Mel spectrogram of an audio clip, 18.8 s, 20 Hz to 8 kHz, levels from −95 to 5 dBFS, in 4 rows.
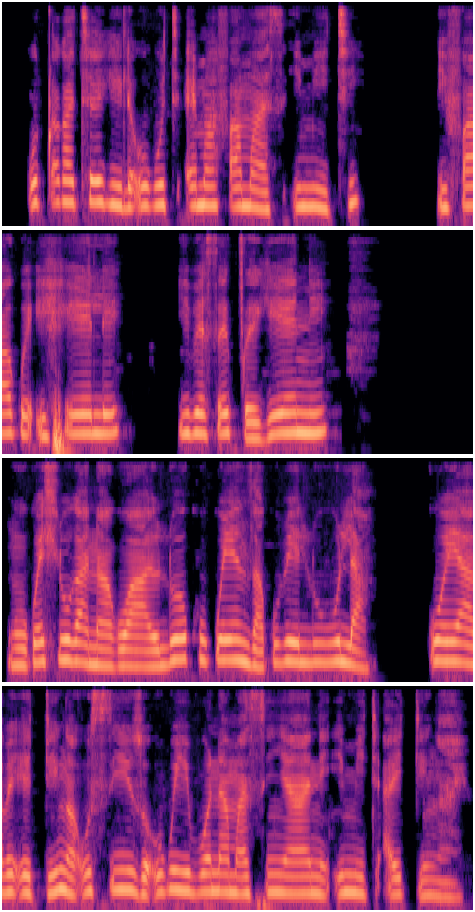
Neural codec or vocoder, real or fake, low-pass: none; real; 7.2 kHz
